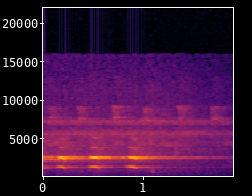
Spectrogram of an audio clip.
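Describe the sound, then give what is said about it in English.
A songbird calls with three quick, slightly harsh notes over a sustained whistling tone, then the sound gradually fades out. Moderately loud, with no voices. “just slowly doing these notes, these little trills and grace notes and chords, and then every once in a while it'll throw in this weird, odd squawk or ugly noise just so we know it's actually a bird.”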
